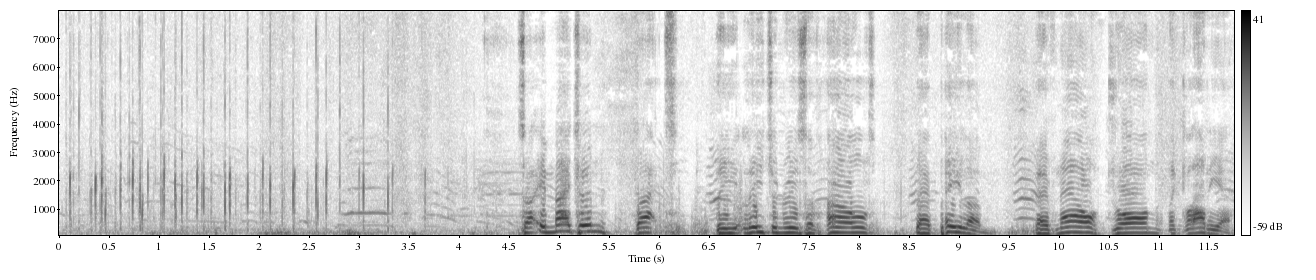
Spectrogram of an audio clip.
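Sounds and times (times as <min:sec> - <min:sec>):
audience applause: 0:00.0 - 0:04.1
faint voices murmuring: 0:00.0 - 0:11.7
speech: 0:04.6 - 0:11.7.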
